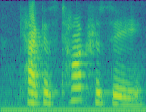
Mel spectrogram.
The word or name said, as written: kakistocracy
